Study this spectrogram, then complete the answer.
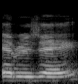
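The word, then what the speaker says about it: Eriza: That was, spelled E-R-I-Z-A, pronounced Erige. I think I actually said it right, Erige.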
